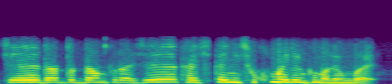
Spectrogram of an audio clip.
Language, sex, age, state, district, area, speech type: Bodo, male, 18-30, Assam, Udalguri, rural, conversation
